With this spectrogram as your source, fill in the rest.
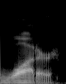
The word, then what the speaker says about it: water: Something about water. Ah, yes. The classic American water sound, right? It notes that the T often softens to sound more like a D.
